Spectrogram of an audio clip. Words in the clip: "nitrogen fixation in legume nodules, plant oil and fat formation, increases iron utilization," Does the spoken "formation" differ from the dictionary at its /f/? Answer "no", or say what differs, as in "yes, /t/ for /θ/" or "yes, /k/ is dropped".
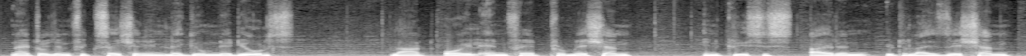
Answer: yes, /p/ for /f/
